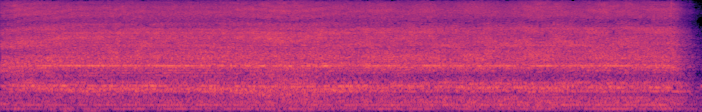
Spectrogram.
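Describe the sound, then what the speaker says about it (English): A blow dryer running steadily on a dog with a loud, constant whooshing roar, then cutting off at the end. "we just used the blow dryer"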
